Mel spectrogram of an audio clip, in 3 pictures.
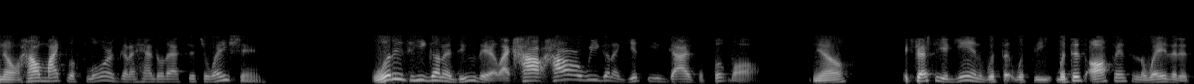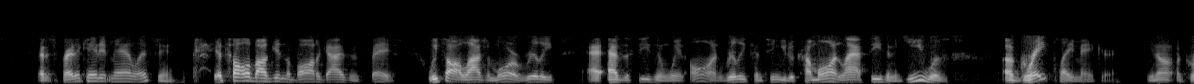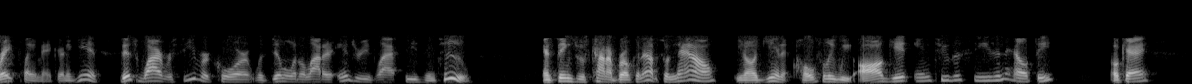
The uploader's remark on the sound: I also take live callers!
